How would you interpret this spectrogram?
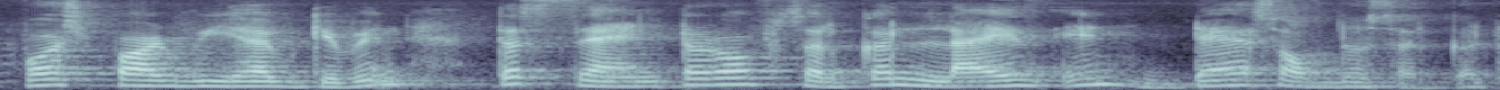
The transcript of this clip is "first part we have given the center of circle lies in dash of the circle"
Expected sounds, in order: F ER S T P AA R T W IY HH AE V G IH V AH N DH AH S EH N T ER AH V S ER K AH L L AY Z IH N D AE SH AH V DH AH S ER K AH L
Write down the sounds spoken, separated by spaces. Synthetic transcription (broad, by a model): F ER S T P AA R T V IY HH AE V G IH V AH N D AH S EH N T ER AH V S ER K AH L L AY Z IH N D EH S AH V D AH S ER K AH L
